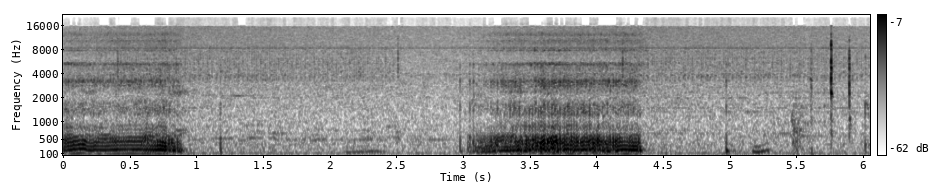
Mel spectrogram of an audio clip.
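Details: Rocky, a 15-year-old Toy Poodle asleep at home, snoring louder with age: a short, buzzy, harmonic rasp at the start, then about two seconds later a longer, breathy, rough snore, with a quiet room between them.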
